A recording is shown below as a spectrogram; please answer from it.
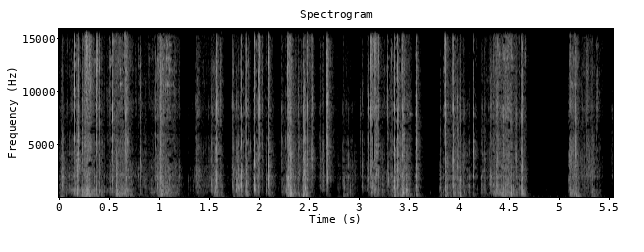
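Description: A small clear plastic bag filled with LEGO plastic bricks from the LEGO Mindstorms mini bot set 40413 is held in both hands while fingertips crinkle and shake it. Dense, bright crinkling and rattling bursts follow one another rapidly, with almost no low end. A brief silence near the end comes before a final burst of crinkling.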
